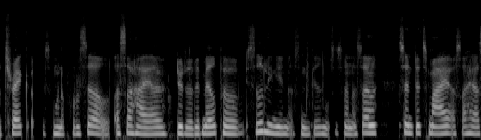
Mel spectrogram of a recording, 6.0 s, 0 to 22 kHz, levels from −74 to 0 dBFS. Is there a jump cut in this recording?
yes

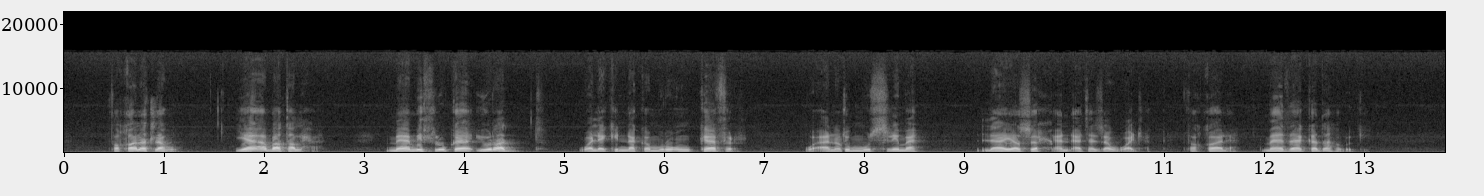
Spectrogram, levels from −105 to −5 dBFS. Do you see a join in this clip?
yes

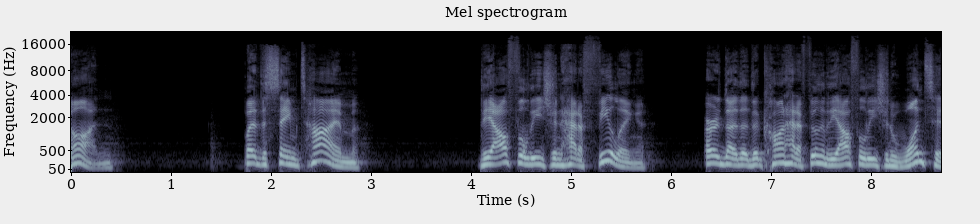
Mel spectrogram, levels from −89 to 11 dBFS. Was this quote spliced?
no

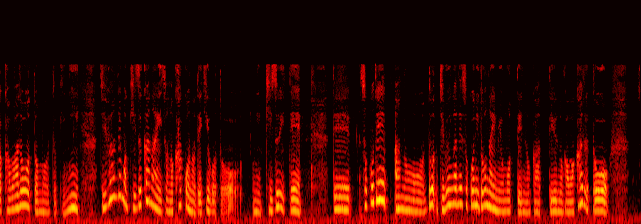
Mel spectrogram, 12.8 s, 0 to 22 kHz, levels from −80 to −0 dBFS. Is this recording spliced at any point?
yes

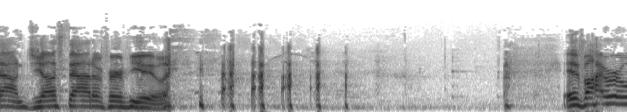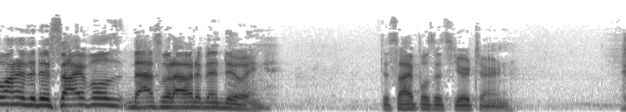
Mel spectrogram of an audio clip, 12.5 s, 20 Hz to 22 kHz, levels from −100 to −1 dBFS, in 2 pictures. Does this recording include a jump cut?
yes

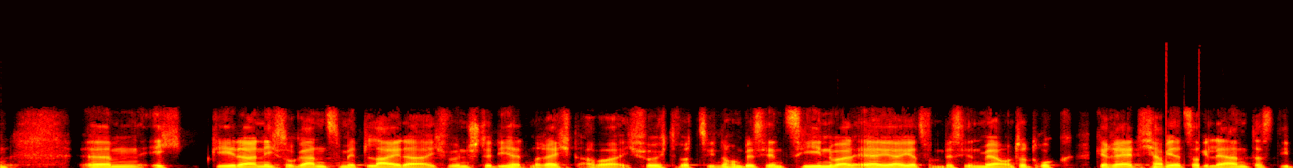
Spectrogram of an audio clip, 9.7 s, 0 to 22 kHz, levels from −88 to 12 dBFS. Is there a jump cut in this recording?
yes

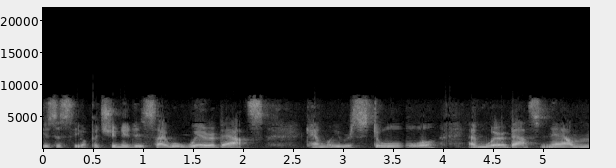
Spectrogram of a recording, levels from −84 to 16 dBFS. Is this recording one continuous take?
yes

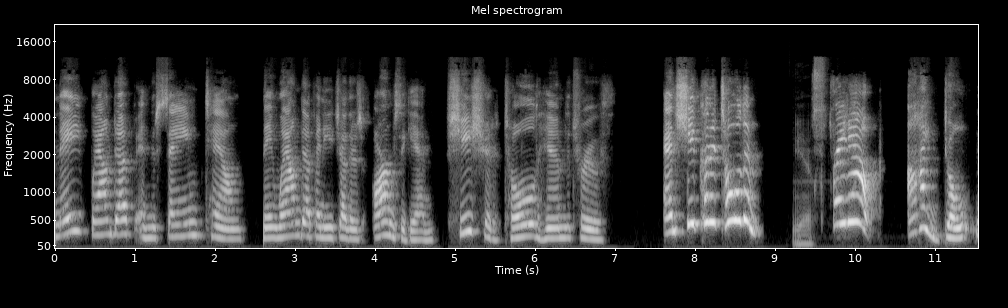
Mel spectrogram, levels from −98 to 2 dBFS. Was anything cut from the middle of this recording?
yes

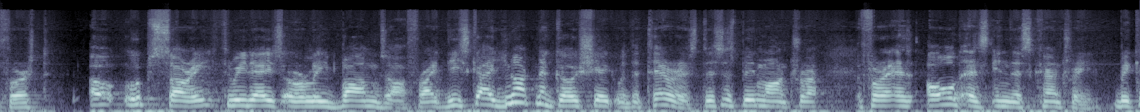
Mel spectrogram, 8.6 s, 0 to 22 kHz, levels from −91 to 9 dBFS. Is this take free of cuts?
no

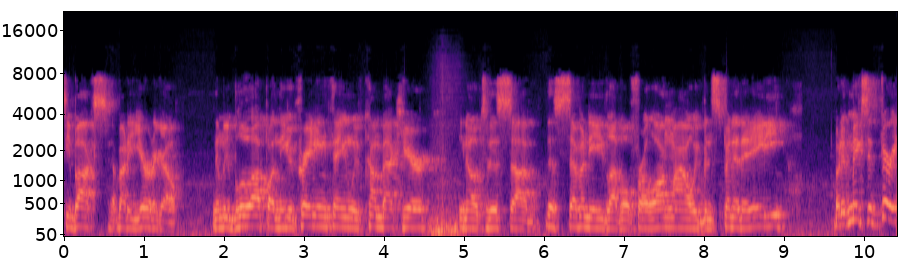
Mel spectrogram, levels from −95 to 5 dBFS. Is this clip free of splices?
yes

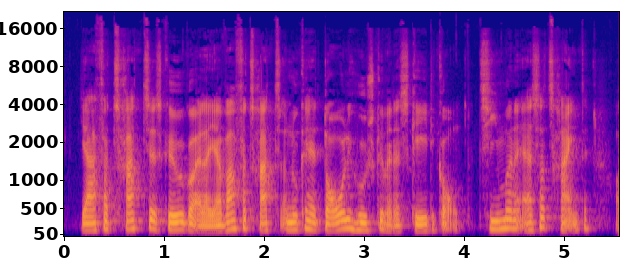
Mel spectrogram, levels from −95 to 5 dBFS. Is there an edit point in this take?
yes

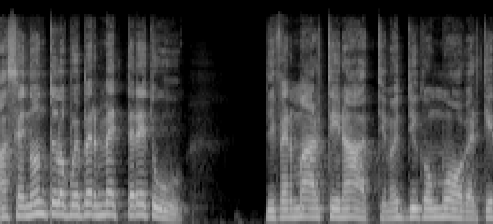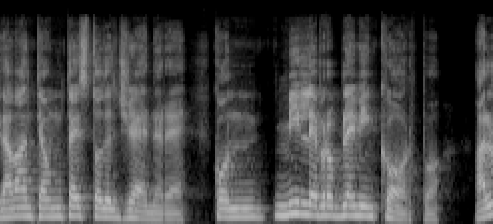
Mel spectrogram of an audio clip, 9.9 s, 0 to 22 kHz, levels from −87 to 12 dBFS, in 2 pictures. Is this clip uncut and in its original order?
yes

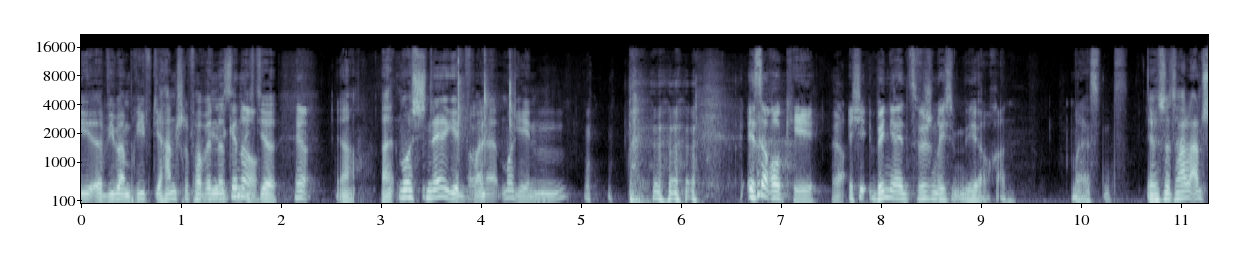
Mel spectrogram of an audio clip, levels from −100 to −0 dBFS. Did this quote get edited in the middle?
yes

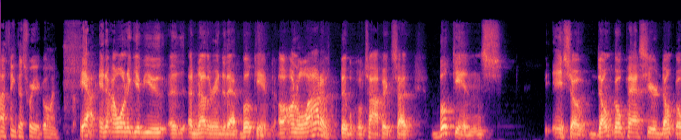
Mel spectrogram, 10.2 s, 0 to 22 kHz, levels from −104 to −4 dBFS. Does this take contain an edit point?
no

